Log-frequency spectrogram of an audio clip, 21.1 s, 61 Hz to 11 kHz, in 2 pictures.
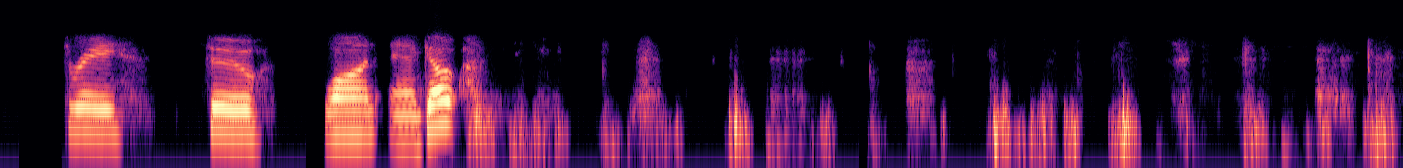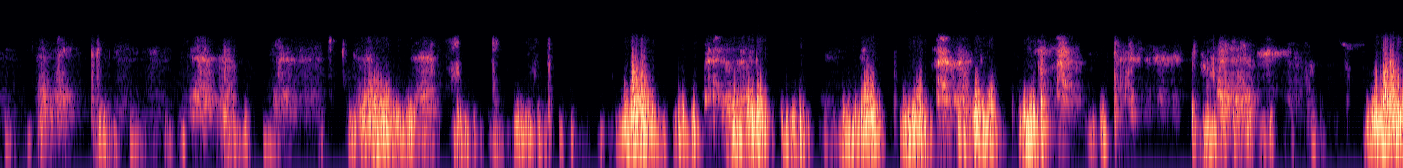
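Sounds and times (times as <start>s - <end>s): people breathing heavily: 3.5s - 21.0s
short puffs and grunts: 3.5s - 21.0s.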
